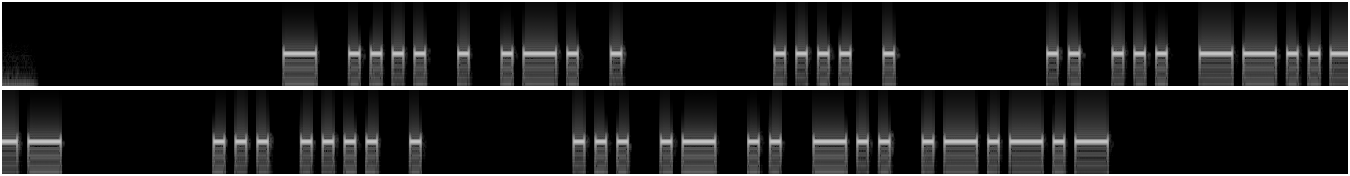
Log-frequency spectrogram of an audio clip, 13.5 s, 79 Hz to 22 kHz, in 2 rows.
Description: Morse code, heard as a keyed tone, about 22 wpm, 700 Hz. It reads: THERE HE IS, SHE SAID.
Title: 2x Word-Spacing - Sentences from Top 100 Words - 22wpm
